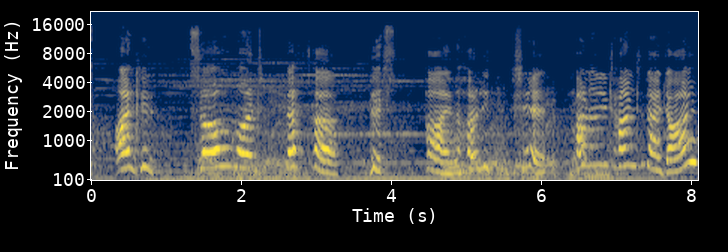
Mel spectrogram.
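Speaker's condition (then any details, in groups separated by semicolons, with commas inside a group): Cerebral palsy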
